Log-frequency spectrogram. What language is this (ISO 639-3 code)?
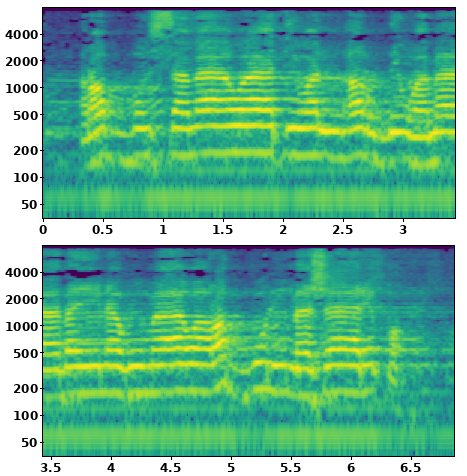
ara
